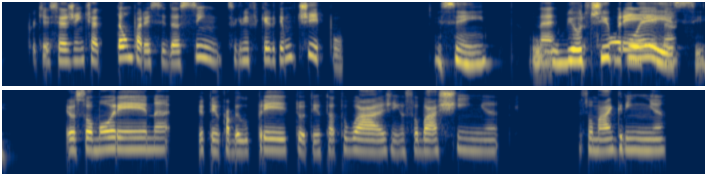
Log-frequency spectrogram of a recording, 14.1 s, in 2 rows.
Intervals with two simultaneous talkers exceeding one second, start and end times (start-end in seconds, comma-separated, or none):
5.3-6.7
